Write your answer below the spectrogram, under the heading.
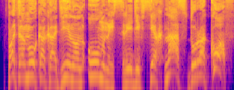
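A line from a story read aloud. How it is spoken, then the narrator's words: Angry old man. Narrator (Russian): зло объявил старец Павел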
